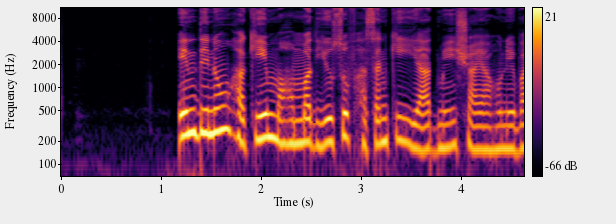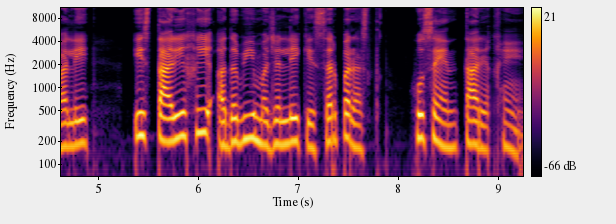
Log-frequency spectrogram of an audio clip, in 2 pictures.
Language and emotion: Urdu, neutral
